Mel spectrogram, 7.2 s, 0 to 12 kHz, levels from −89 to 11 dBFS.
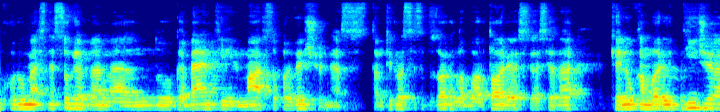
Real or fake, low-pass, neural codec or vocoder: real; 10.8 kHz; none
